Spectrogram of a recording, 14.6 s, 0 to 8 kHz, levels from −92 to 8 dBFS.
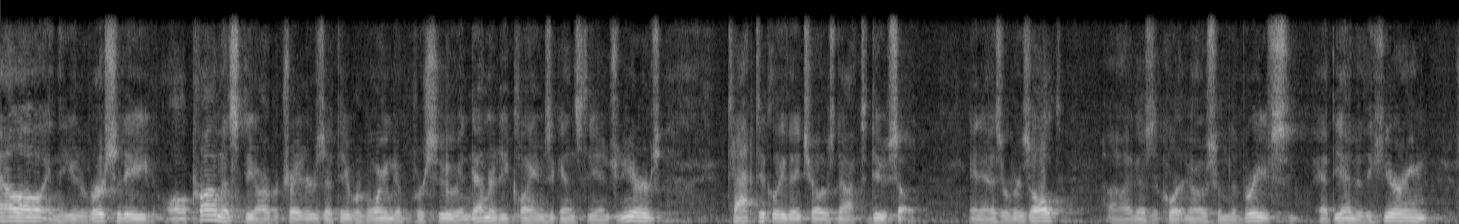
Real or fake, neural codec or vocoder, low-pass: fake; codec, 16 kHz, 4 kbps, FreqCodec, smaller model; 7.2 kHz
